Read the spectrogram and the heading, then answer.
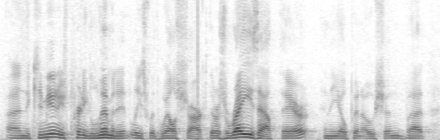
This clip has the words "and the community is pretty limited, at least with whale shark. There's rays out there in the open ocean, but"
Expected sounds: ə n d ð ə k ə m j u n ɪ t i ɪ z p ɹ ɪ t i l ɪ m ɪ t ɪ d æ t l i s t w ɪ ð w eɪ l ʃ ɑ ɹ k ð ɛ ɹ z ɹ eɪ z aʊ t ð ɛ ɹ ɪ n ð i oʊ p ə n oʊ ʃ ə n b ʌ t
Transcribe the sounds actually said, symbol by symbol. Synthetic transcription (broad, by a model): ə n ð ə k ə m j u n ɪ t i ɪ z p ɹ ɪ t i l ɪ m ɪ t ɪ d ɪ t l i s t w ɪ ð w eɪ l ʃ ɑ ɹ k ð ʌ ɹ z ɹ eɪ z aʊ t ð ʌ ɹ ɪ n ð i oʊ p ə n oʊ ʃ ə n b ʌ t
